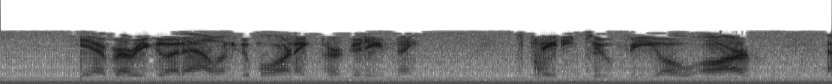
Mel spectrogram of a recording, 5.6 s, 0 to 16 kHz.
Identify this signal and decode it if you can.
Emergency Alert System (SAME) tones, heard as harsh buzzing bursts, with speech. It is heard from 0.9 to 4.4 s.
